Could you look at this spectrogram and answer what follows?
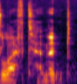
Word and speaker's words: Lieutenant: in England we say we pronounce Lieutenant as left tenant I don't know why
